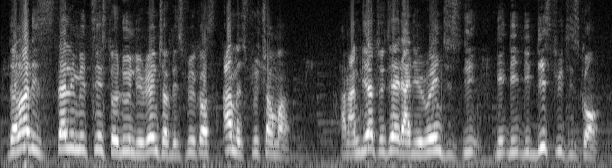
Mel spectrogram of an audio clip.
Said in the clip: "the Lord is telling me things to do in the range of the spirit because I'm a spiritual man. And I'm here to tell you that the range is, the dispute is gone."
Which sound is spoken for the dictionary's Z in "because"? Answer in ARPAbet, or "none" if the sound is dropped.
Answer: none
